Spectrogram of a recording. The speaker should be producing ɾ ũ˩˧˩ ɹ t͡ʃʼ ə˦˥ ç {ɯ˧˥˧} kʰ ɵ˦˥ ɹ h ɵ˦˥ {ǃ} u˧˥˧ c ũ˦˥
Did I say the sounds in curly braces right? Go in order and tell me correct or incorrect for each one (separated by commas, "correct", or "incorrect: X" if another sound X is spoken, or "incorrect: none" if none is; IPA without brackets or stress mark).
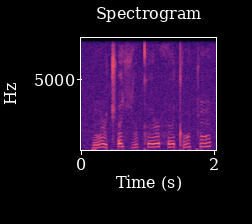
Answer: incorrect: ɯ˩˧˩, incorrect: tʼ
